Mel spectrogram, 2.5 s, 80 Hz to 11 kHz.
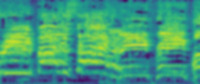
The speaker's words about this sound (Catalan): Els que escoltem són els crits que 5 activistes pro-palestins van enregistrar en un vídeo difós a xarxes al setembre de l'any passat. Havien aconseguit entrar dins les instal·lacions de l'empresa armamentística Elbit, de capital israelià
